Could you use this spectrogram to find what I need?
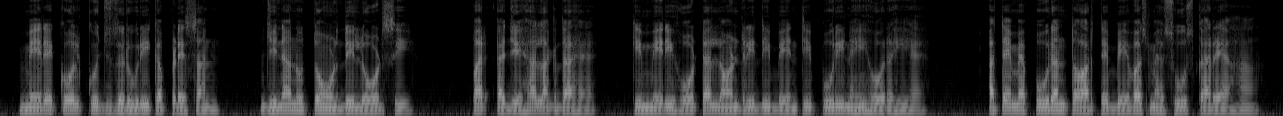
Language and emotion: Punjabi, sad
